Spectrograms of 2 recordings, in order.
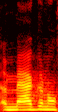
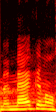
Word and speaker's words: imaginal: Has anyone heard of the term imaginal cells? It's spelled imaginal, but it's pronounced imaginal.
